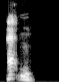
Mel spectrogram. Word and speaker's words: Hatton: Hatton.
